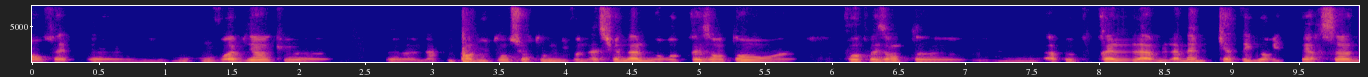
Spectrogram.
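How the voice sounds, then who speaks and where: In a normal speaking voice, a man talks at a fairly slow pace with fairly even intonation, and the sound is dry and close with no echo. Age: 40s. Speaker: civil servant. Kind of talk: panel discussion.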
